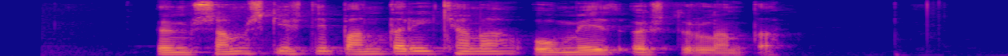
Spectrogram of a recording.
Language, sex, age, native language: Icelandic, male, 60-69, Icelandic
